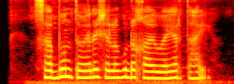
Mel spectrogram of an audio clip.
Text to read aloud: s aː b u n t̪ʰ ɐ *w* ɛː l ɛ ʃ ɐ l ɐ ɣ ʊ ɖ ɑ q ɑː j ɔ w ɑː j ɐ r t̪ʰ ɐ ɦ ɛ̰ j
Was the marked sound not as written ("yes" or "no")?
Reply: no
